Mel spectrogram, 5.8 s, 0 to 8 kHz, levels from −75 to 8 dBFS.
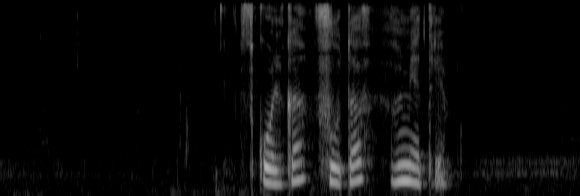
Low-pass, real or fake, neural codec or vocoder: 7.2 kHz; real; none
